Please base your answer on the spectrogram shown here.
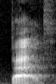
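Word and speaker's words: بد: Persian but yes so it's a little bit shorter and a little bit more emphasized so to say I'm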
